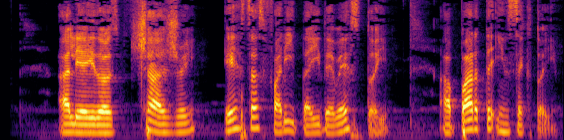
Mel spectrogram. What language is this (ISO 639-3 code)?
epo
